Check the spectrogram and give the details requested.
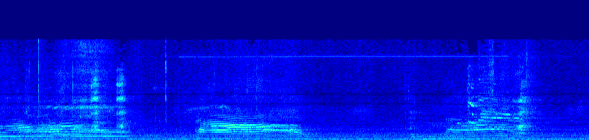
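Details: Common gulls at early-morning garbage with magpie and crow around: three drawn-out, slightly quavering mewing calls, steady in pitch, over a constant background hiss.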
